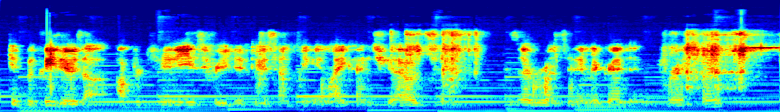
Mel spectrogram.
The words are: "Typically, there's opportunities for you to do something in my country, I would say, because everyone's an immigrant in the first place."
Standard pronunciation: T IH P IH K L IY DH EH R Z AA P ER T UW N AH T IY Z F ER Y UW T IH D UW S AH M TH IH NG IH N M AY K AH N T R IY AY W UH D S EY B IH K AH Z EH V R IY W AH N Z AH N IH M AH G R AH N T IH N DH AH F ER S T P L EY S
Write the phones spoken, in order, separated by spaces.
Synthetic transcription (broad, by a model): T IH P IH K L IY DH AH R Z AA P ER T UW N AH T IY Z F ER Y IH T IH D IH S AH M TH IH NG IH N M AY K AH N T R IY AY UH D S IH AH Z EH V R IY W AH N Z AH N IH M AH G R AH N T IH N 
